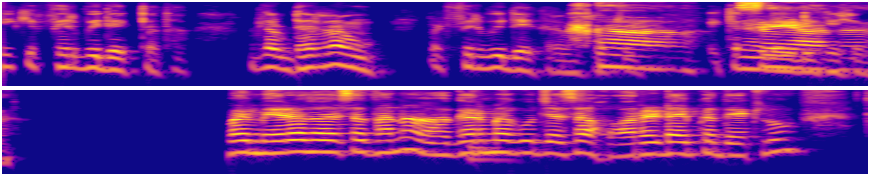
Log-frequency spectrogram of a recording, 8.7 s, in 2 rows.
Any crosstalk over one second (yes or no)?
yes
